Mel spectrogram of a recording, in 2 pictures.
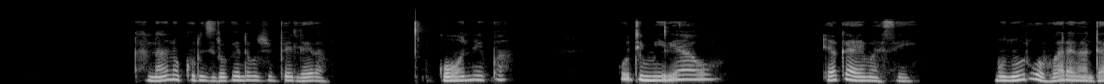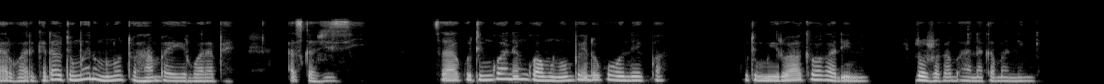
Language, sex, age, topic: Ndau, female, 36-49, health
